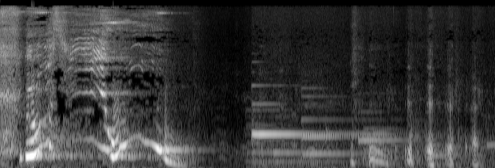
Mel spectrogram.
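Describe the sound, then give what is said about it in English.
A voice imitates a drawn-out yawn, its pitch sliding and wavering, followed by a pause, a sustained ringing tone, and then a few short vocal bursts. “And you are yawning away and sleeping away.”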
